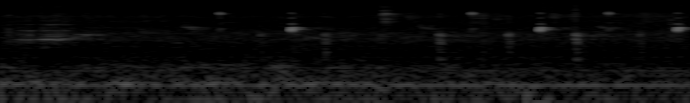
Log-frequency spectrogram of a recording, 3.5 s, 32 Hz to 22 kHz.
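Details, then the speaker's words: 1978 Furuno FE-300A 200 kHz depth recorder, no sensor fitted, after a mechanical fix: faint sharp ticks about once a second over a low hum, as the spinning stylus touches the thermal paper each turn, the normal start-of-pulse click, with timing adjusted. "that click that is the start of pulse signal and remember we adjusted the timing so we are now some meters before click the pulse"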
